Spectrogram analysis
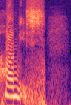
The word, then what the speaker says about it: Honig: যেমন HONIG, এই যে শেষে IG আছে তাই এটা কি হয়েছে হনিশ, এই যে হনিশ, ইশ।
